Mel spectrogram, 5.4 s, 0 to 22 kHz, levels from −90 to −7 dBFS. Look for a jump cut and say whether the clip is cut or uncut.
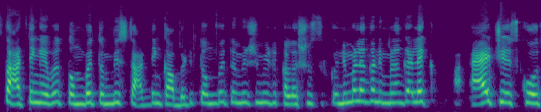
uncut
